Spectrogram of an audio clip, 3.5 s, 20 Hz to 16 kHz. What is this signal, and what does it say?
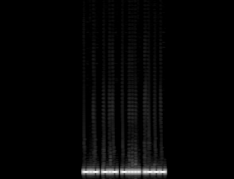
Morse code, heard as a keyed tone, about 47 wpm, 700 Hz. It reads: KK6J
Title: USA Call Signs - 4 Characters - 50wpm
